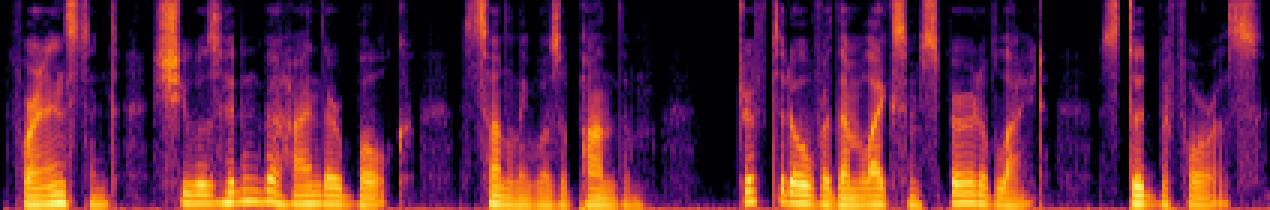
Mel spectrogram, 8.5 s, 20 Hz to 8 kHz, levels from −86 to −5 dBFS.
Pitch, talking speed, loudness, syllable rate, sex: 120 Hz, 170 wpm, -17 LUFS, 5.1 syllables/s, male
